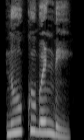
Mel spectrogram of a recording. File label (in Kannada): "ನೂಕುಬಂಡಿ", Kannada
